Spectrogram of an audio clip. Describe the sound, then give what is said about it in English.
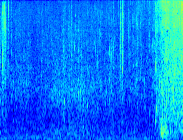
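Sea water with floating debris bobbing on the surface: a steady, faint wash and lap of water that continues throughout, with a slightly louder splash near the end. “Now, in the sea surrounding Neverland, assorted flotsam bobs in the water.”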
